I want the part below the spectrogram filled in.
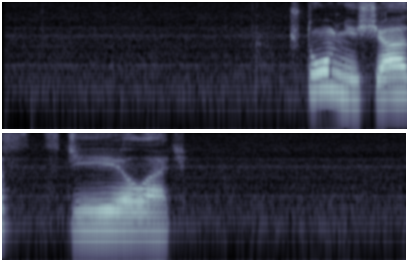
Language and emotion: Russian, sad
